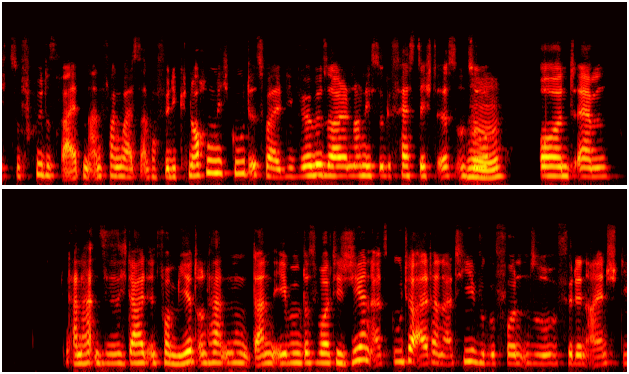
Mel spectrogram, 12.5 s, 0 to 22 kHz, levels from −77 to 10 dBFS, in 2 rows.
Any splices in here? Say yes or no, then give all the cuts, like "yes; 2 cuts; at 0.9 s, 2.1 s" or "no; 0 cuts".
no; 0 cuts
